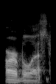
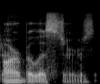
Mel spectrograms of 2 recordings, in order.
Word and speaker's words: arbalester: And just because I am the podcast historical pedant, before we get started, for the record, it is pronounced Arbalester. Arbalisters.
